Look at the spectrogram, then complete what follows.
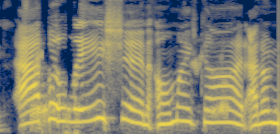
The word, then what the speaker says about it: Appalachian: So is it Appalachian Trail? Did I say that correctly or no? It's It's Appalachian. Appalachian.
